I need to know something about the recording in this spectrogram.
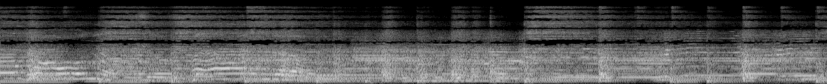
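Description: Live rock band playing an instrumental passage: electric guitars over bass and drums, with a lead line that bends up and down in pitch.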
